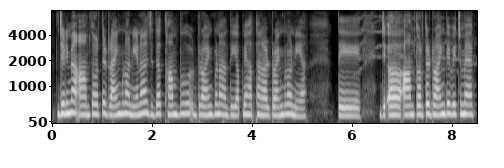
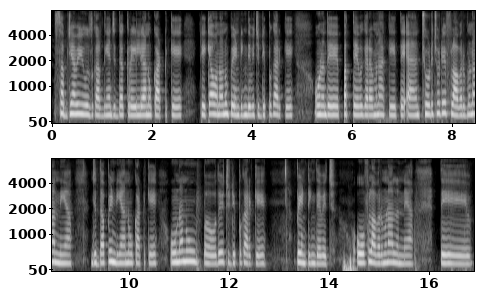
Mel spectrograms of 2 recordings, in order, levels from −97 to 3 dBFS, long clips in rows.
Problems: none marked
